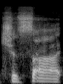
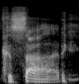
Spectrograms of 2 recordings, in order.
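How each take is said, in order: First: The name begins with a 'ch' sound. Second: The name begins with a 'k' sound. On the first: The speaker calls it wrong. "You be calling him Chasad" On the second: The speaker calls it right. "It's Kas- it's Kassad"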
